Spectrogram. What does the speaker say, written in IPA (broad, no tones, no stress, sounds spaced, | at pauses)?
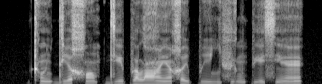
ʈʰ õ ʎ d i χ ɔ̃ p dʲ e p i lˠ ʕ ẽ χ i p i ʎ fʲ ɔ ŋ pʲ e sʲ ɛ̃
